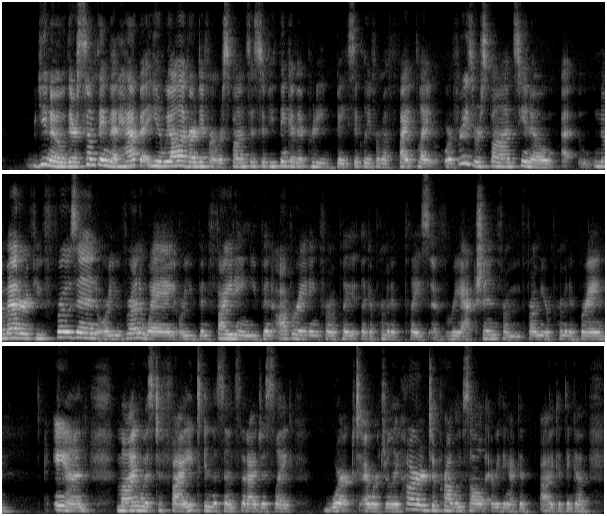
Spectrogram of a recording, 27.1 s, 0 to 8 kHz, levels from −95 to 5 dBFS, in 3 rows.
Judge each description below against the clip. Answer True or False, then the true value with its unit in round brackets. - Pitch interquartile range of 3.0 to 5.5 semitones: True (3.8 semitones)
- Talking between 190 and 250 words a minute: True (195 wpm)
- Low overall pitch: False (185 Hz)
